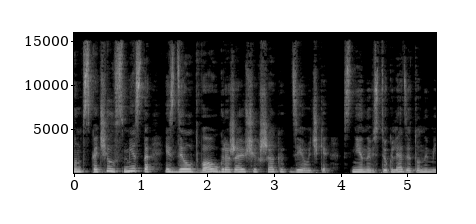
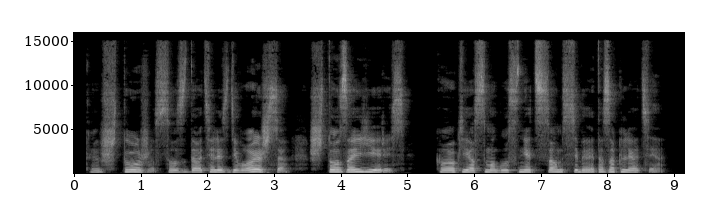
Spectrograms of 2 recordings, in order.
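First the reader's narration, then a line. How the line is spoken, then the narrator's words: Growling. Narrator (Russian): Рычал он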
